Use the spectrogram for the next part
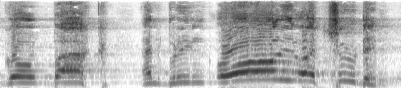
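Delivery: high, loud preacher's proclamation; impassioned preaching. Acted. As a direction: call it out to the whole congregation.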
